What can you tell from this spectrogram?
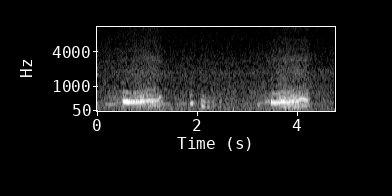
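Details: Sleeping cat snoring softly, two rasping, breathy snores about three seconds apart with faint quieter breaths between, in an otherwise quiet room.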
